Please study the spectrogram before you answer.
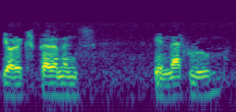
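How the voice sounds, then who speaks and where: An actor playing an arrogant, bullying government official, curt, commanding and pompous, in old-time radio drama style. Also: male voice, low-pitched, little pitch movement, moderate pace, close to an everyday voice. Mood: menacing, mocking. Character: arrogant, bullying propaganda official, a man of authority. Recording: tinny, noisy vintage radio recording.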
